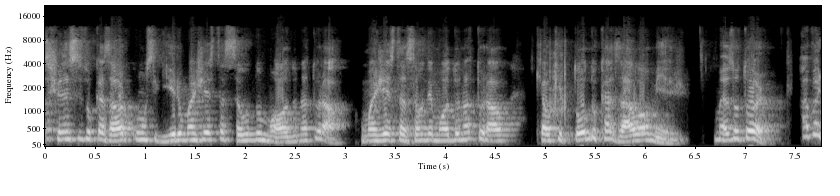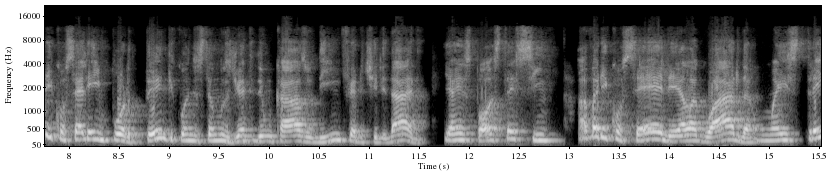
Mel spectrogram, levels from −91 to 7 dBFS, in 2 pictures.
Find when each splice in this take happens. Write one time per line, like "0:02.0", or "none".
0:08.2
